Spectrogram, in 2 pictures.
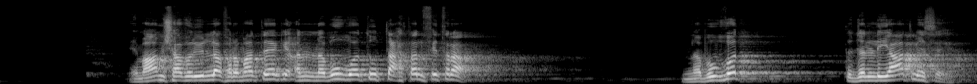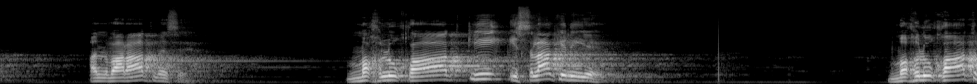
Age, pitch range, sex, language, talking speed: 60-79, 165-260 Hz, male, Urdu, 70 wpm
